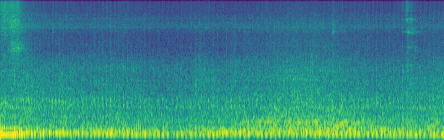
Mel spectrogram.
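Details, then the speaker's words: Honda Supra motorcycle after timing chain and bushing replacements, still rough at idle: uneven metallic clacking about four times a second, smooth only when the timing chain is pressed tight; chain rattle attributed to crankshaft play. "Nah, ketika dikembalikan ke mode normal, hasilnya kurang bagus. Klak klak."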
